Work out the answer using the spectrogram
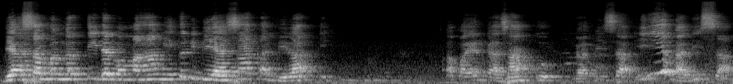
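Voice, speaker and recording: Echoey preaching man, slightly high voice. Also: a little hiss or hum. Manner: casual conversational preaching with humorous asides; addresses the congregation directly and often. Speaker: pastor. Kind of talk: sermon. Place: church hall. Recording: very echoey hall, mic at a distance.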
